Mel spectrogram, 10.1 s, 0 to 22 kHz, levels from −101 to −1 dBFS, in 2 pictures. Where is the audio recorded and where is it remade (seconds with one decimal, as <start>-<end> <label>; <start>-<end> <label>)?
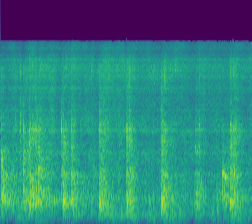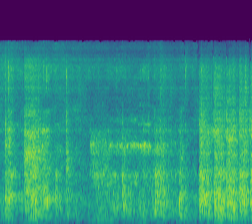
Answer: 0.0-10.1 remade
